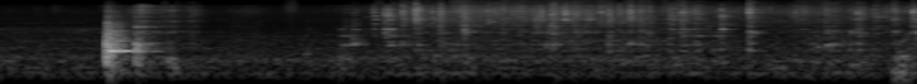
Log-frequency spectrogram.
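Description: A sharp metallic clink on the bowl, then a spoon or whisk stirs granulated sugar into banana bread batter with quick, rhythmic scraping and tapping close by.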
